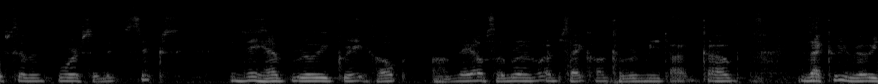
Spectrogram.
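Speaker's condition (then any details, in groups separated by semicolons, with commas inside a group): Cerebral palsy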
